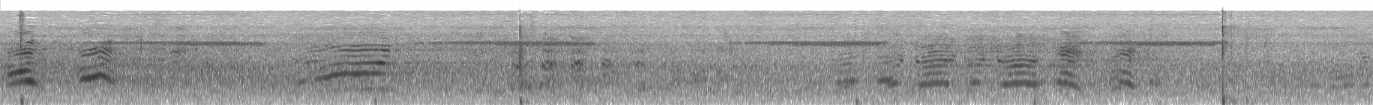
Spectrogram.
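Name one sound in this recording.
A football thuds off a foot.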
